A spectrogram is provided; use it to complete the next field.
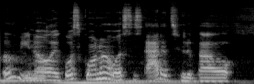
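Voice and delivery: ordinary talk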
